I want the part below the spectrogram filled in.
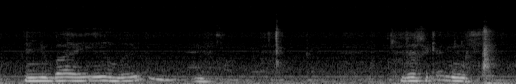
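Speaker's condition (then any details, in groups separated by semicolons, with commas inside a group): Cerebral palsy; movement disorder, jerky movements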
